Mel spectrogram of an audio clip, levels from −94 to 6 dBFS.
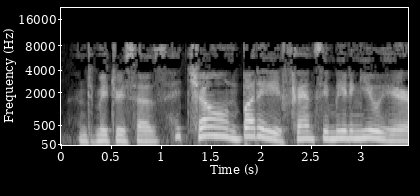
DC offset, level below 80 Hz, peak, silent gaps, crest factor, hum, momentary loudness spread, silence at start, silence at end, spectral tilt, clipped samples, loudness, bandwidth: under 0.1%; -52 dBFS; 0 dBFS; none; 16 dB; none; 7 LU; 0.15 s; 0 s; -5 dB/octave; under 0.1%; -16 LUFS; 8.8 kHz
